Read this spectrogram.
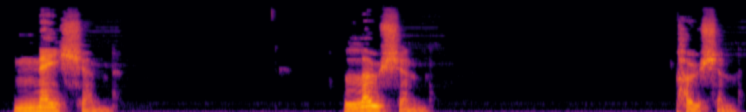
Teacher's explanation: You will notice that the ti here is pronounced exactly the same as the sh sound. But of course, if you don't know this, you may say notion or natian.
